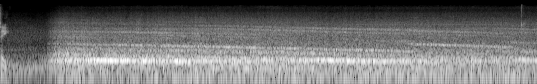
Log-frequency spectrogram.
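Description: Alstom Metropolis metro train running into an underground station platform and braking: from about a second in, a loud rumble with several whining tones that slowly fall in pitch as it slows.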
